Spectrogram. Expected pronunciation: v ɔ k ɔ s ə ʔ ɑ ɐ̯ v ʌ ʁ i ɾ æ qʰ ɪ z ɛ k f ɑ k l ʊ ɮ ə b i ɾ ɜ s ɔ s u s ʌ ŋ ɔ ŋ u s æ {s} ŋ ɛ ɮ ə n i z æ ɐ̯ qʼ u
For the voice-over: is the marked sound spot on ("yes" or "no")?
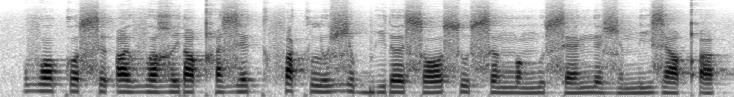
no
